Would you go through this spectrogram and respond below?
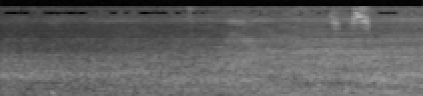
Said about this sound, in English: But Rogers Park, Chicago. The noise and noise. There's cars going by.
